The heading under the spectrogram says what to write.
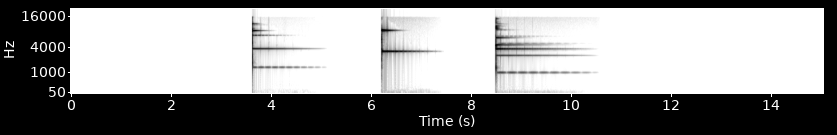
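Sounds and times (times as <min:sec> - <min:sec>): bell-like dings: 0:03.6 - 0:05.2, 0:06.2 - 0:07.3, 0:08.5 - 0:10.5.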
